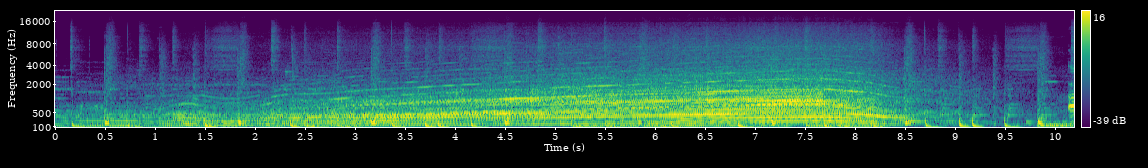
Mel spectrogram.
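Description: A Ford Raptor R fitted with a Whipple supercharger revs hard through a dyno pull, its engine note climbing steadily for about eight seconds in a loud, close roar, then easing off at the end.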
